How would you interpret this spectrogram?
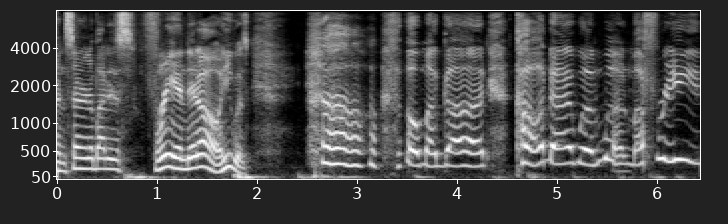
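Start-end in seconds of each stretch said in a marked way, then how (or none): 2.7-6.4 high, drawn-out, put-on fake sobbing. Retelling what a friend of a fallen man said: imitating someone fake crying. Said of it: "the dude was fake crying".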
